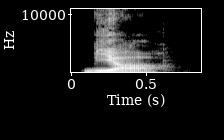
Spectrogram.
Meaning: 1. billiards 2. pool table 3. operating table
- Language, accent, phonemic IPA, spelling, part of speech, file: French, France, /bi.jaʁ/, billard, noun, LL-Q150 (fra)-billard.wav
